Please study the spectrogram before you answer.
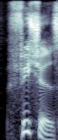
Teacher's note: In Australian, obviously, we don't have the rhotic R, the hard R sound that you would have, for example, in the United States. So in America, you would say fishers with the R, fishers, right?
